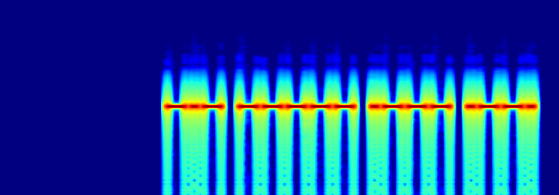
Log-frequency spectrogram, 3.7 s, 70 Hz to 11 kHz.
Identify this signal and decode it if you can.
Morse code, heard as a keyed tone, about 30 wpm, 700 Hz. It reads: K0JP
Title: Easy Call Signs - 30wpm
